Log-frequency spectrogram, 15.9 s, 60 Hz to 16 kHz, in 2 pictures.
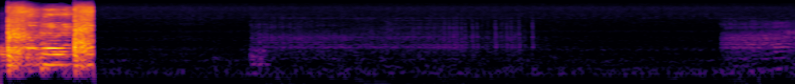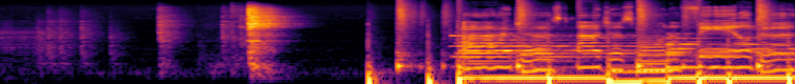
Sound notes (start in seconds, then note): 2.6 crickets; 7.2 door creaks shut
